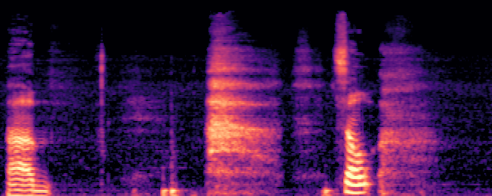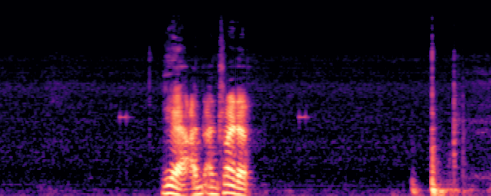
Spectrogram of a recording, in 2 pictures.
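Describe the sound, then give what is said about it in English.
A telephone rings in short, warbling electronic bursts separated by pauses, with a few faint, brief beeps and clicks in between. “Sorry, the phone rang and it just completely confused me.”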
